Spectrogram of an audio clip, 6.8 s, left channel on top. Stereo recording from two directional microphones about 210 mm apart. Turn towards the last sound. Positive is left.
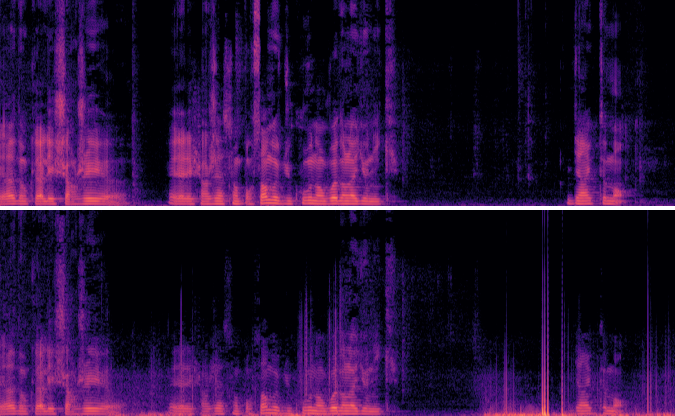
turn(degrees=10)  # may be behind; listen again after turning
